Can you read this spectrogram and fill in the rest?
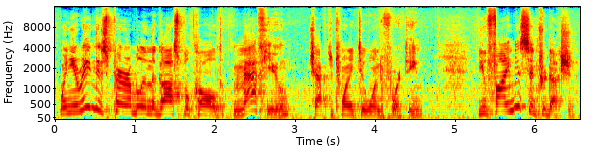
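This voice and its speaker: A man's voice: sits high, big pitch swings, brisk, a little hiss or hum, rough recording. A man giving a conversational Bible lecture to a group, emphatic, posing rhetorical questions.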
